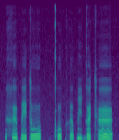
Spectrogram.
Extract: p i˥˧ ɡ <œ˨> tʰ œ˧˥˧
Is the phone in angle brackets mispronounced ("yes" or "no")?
yes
